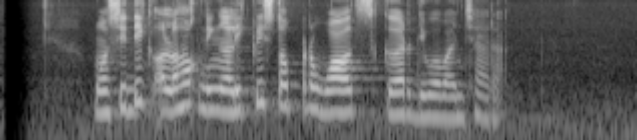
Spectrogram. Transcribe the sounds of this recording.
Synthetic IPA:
mɔsidikɔlɔɦɔk̚niŋalikɾist̪ɔfərwalt̪skərdiwawaɲt͡ʃaɾa̰

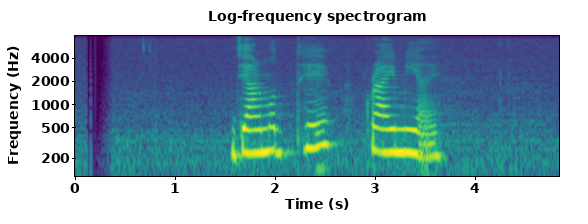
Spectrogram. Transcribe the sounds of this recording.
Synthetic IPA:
d͡ʑaɾmod̪ʱːekɾajmija̰e

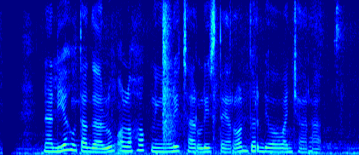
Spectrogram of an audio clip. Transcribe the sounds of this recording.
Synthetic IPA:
nadiaɦut̪aɡaluŋʔɔlɔɦɔk̚niŋulit͡ʃarlist̪ɛɾɔnkɨrdiwawaɲt͡ʃaɾa

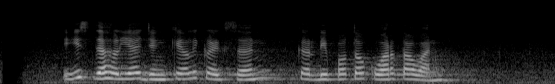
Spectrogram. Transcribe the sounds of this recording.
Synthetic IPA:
ʔiːsdaɦliad͡ʒɨŋkɛliklɛksɔnkɨrdipɔt̪ɔkuwart̪awan

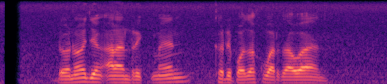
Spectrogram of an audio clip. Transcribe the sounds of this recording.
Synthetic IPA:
dɔnɔd͡ʒɨŋʔa̰lanrik̚mɛn | kɨrdipɔt̪ɔkuwart̪awan

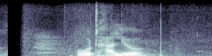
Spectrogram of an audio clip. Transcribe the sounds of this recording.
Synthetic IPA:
bʱoʈɦaljo

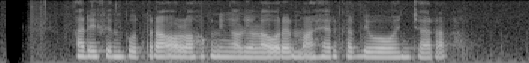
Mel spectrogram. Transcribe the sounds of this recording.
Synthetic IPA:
ʔaɾifinput̪ɾaɔlɔɦɔk̚niŋalilauɾɛnmaɦɛrkɨrdiwawaɲt͡ʃaɾa

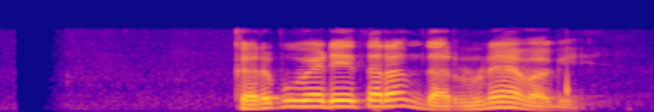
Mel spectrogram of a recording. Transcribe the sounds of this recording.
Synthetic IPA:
kəɾəpuʋæɖeːt̪aɾamd̪aɾnunɛːʋaɡḛː

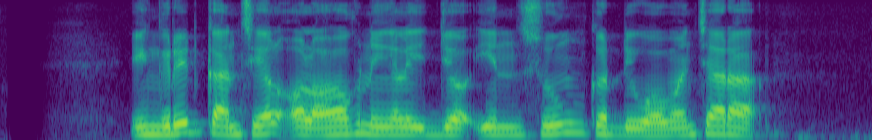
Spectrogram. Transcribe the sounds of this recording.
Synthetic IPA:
ʔiŋɡɾid̚kansilɔlɔɦɔk̚niŋlid͡ʒɔʔinsuŋkɨrdiwawaɲt͡ʃaɾa

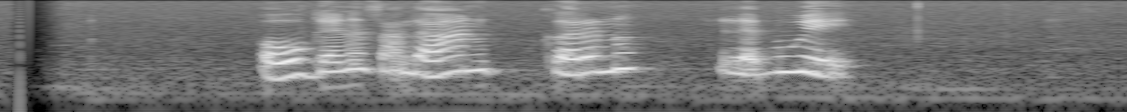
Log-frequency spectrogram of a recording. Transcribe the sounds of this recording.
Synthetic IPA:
ouɡenəsãnd̪ʱaɦənkəɾənũ | lɐɓuʋeː

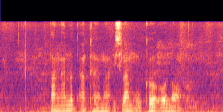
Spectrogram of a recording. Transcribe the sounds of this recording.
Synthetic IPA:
paŋanʊt̪aɡ̥ä̤maʔislamṵɡ̥ɔ̤ʔonɔ

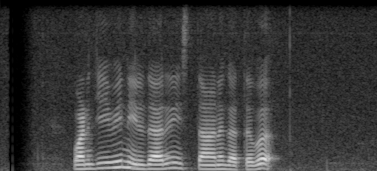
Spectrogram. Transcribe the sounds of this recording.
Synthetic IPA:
ʋanəd͡ʒiːʋiːnild̪aːɾinist̪aːnəɡat̪əʋə

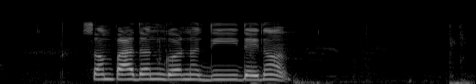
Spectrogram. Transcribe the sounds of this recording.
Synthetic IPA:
sʌmpad̪ʌnɡʌrnʌd̪id̪ʌjnʌ

